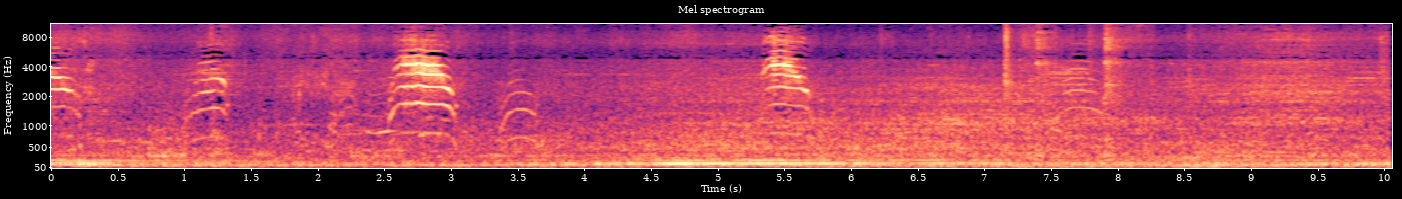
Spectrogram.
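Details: Street cat meowing in a North African village with a warm climate: a string of short, arching meows with rising then falling pitch, the clearest near three seconds and another around five and a half, over a low background hum.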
